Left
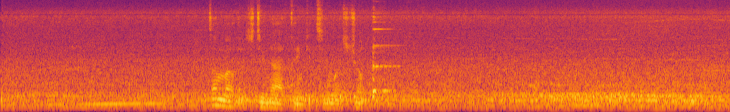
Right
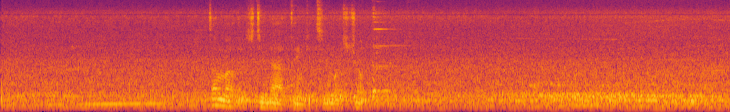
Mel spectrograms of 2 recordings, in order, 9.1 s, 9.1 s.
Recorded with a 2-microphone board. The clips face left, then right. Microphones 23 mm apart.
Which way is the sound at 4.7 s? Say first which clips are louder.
Left 3 dB; 45° left (ahead or behind).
